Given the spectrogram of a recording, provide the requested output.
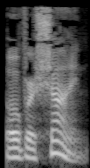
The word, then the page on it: overshine: British English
